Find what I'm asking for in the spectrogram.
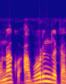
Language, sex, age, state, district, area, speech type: Santali, male, 45-60, Odisha, Mayurbhanj, rural, spontaneous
